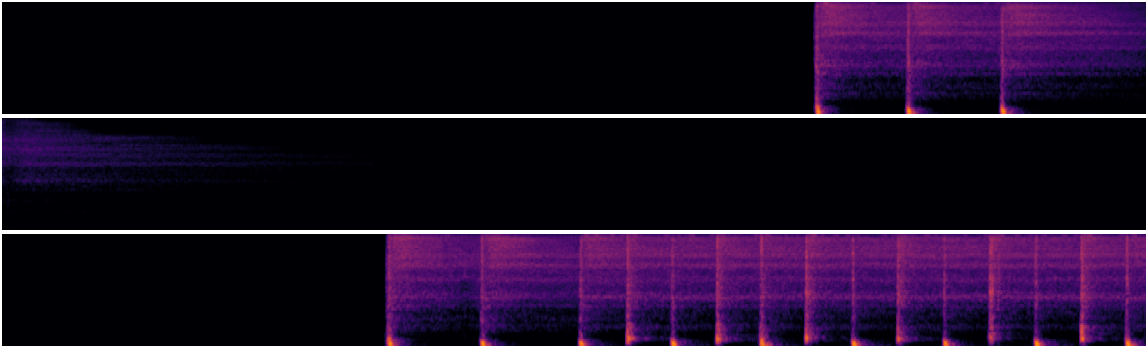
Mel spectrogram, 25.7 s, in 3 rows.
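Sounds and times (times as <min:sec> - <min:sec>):
drums: 0:06.1 - 0:09.7, 0:20.1 - 0:25.7.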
